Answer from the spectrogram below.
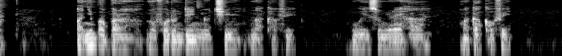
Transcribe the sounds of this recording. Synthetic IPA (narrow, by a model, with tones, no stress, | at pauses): a˨ɲɪ˦ɡ͡ba˨ba˨ɾa˨nʊ˨fɔ˦dʊ˦n̩˦dɪ˦ɲi˨o˨t͡ʃi˦e˨na˨kʰa˨fe˦ | we˨so˨ɲi˨ɾe˦ɦa˦ | ma˨ka˨kʰɔ˨fe˦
